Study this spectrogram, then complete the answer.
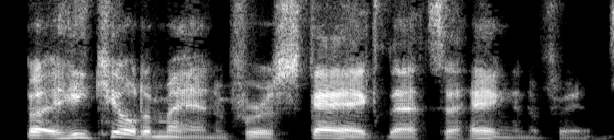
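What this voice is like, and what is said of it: Bad put-on accent. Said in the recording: “this bad accent”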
